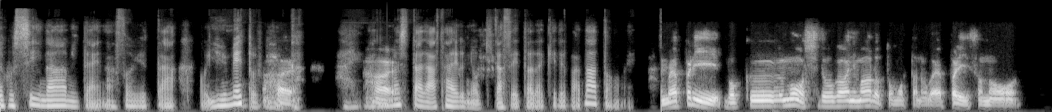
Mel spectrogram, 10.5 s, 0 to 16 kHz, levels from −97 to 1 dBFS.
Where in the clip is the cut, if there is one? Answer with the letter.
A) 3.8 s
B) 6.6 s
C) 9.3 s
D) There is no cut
B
